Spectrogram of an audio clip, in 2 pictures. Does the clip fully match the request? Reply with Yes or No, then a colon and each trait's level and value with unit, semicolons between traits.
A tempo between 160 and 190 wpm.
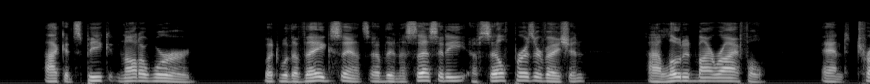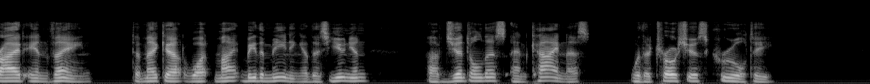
No: average, 150 wpm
